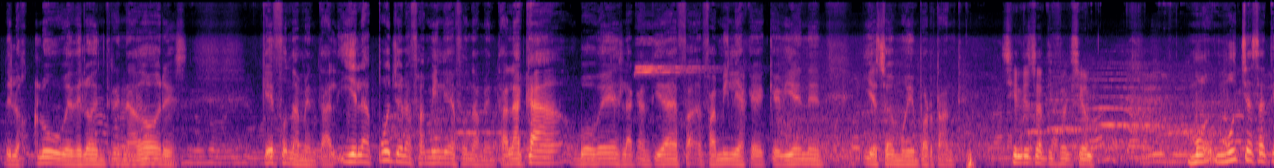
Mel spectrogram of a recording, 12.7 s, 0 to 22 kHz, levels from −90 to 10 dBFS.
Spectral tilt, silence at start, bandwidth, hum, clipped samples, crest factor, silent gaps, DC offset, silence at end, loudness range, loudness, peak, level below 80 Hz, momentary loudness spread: -5 dB/octave; 0 s; over 20 kHz; none; under 0.1%; 20 dB; none; under 0.1%; 0 s; 2 LU; -20 LUFS; 0 dBFS; -54 dBFS; 9 LU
